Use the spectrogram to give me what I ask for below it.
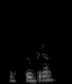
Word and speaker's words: estupro: se considera estrupo estupro, estupro. Siempre se me olvida cómo se dice esa palabra. Estoy muy boluda hoy. Estupro o estrupo. Estupro, ya.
